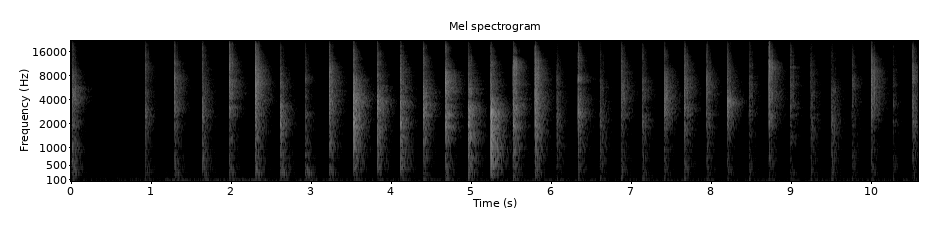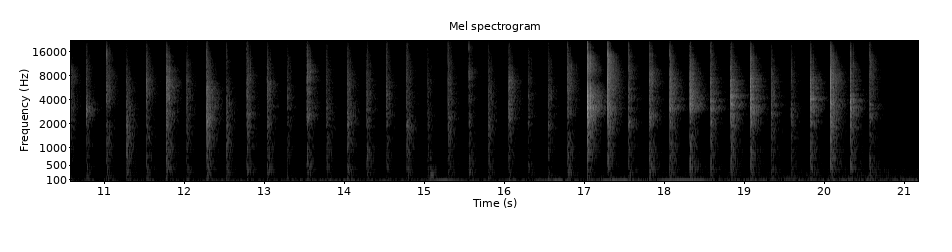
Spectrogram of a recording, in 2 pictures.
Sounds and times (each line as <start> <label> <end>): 2.3 Applause 12.7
